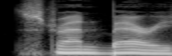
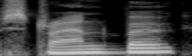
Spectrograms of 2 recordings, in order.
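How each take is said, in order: First: The name ends with a soft 'berry' sound. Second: The name ends with a hard final g sound.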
